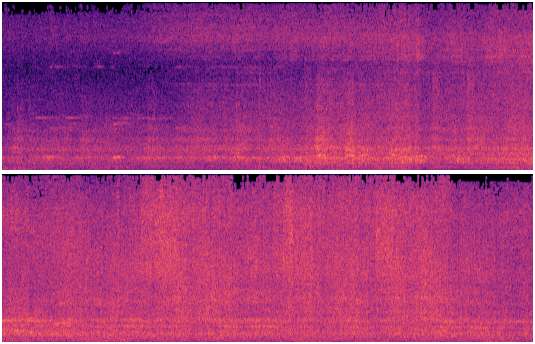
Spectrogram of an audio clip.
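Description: Thunderbird limited express electric train running through the station at speed without stopping. The sound builds over the first few seconds as it approaches, then becomes a steady loud rush of wheels on rail as the carriages go past.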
